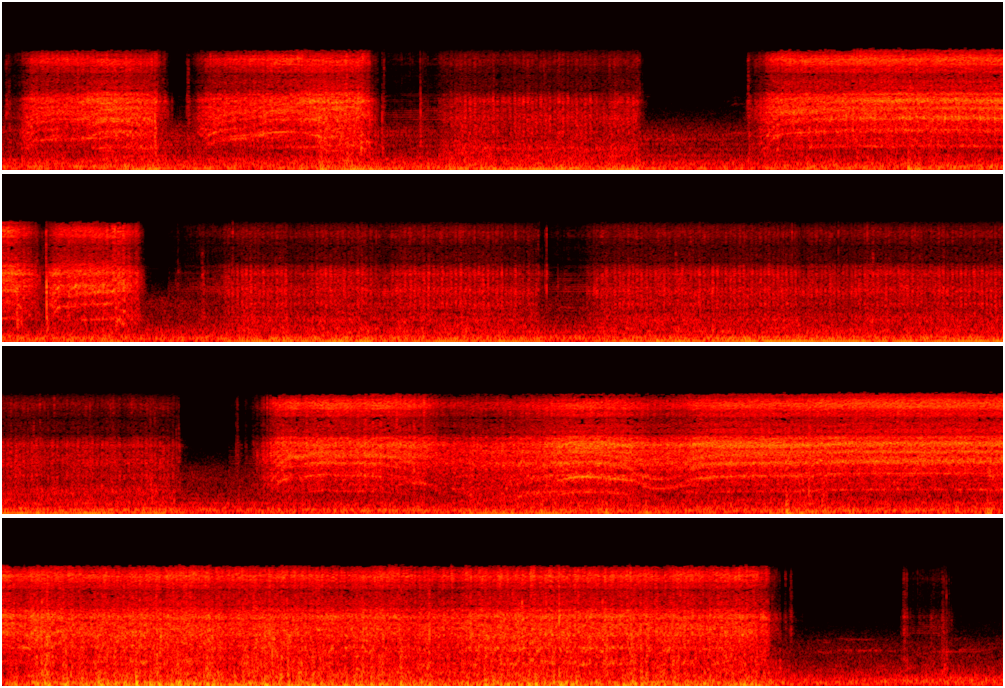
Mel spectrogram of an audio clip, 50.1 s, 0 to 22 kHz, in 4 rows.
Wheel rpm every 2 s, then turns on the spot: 60, 80, 40, 20, 30, 120, 80, 10, 20, 10, 20, 20, 20, 10, 90, 70, 90, 110, 120, 120, 110, 110, 110, 50, 0.
4-8 14-28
